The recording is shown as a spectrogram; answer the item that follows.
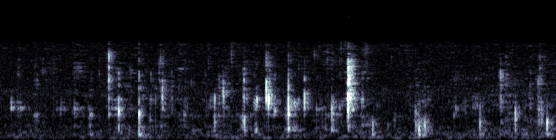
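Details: Dog munching pig ears in an ASMR recording: steady run of moist crackling chews and tearing clicks, rising to a sharp crunch midway, then softer irregular gnawing.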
